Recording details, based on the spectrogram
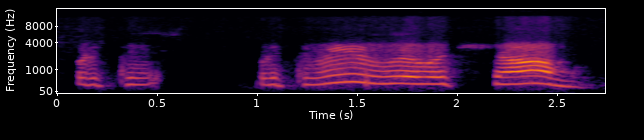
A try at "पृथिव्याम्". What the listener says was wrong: पृथिव्याम, पृथ्वी व्याम नहीं, पृथिव्याम, पृथिव्याम।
